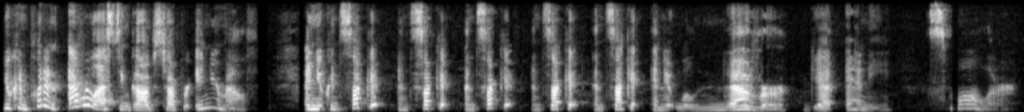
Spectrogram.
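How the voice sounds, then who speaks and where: A woman playing an eccentric storybook inventor, a man bursting with pride and given to bossy orders. The delivery is emphatic and exclamatory, with big swings in pitch. The audio is slightly dull and lo-fi. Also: sing-song, moderate pace, a bit bright. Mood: proud, excited. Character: excited, proud male chocolate inventor, bossy and eccentric.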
